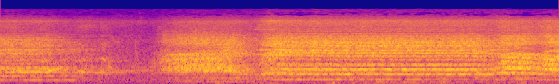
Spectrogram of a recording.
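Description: A large marching band singing together in chorus. The sung line dips briefly about a second in, then swells and holds steady.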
